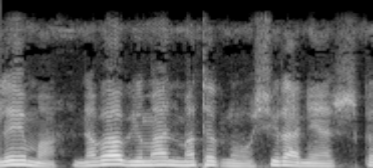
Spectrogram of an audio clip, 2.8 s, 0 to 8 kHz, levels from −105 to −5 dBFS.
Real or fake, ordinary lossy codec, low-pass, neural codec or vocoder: fake; none; 7.2 kHz; codec, 24 kHz, 0.9 kbps, WavTokenizer, medium speech release version 2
